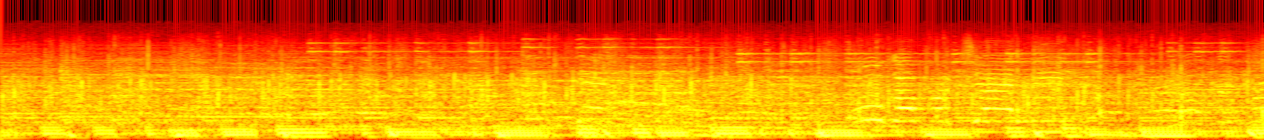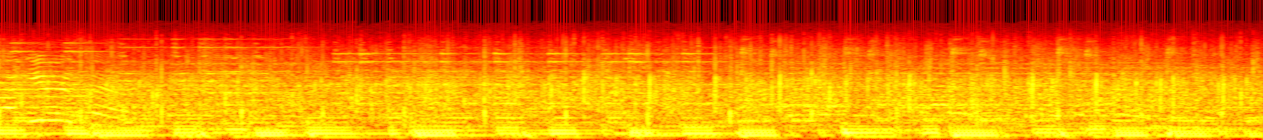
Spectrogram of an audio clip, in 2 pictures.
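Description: Upbeat music with a steady bass beat, with voices heard over it.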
